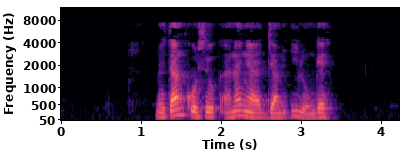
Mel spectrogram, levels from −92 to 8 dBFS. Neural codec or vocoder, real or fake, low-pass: none; real; 7.2 kHz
